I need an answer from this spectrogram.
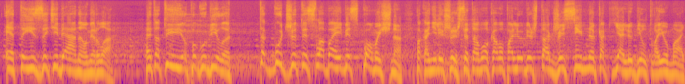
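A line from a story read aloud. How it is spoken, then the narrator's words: Loud grief-stricken cry. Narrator (Russian): Отец Кирен так сильно любил свою жену, что когда ему сообщили печальную весть и показали дочку, он громко закричал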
